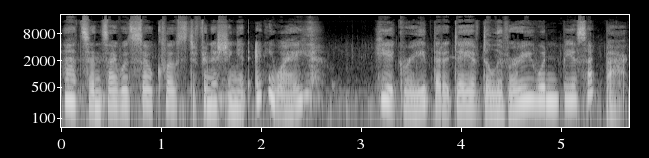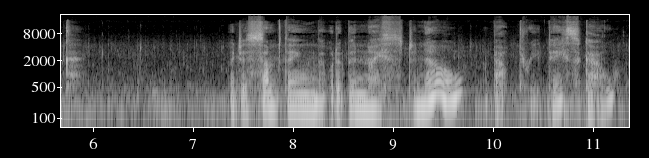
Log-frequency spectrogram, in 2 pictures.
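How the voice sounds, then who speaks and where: A woman voicing an affectionate female dragon who brews potions, in a soft, intimate ASMR roleplay with breathy half-whispers and sighs. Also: medium pitch, animated, normal speed, slight background noise, natural voice. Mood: weary, confiding. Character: affectionate female dragon, a potion maker tending her human guest.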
